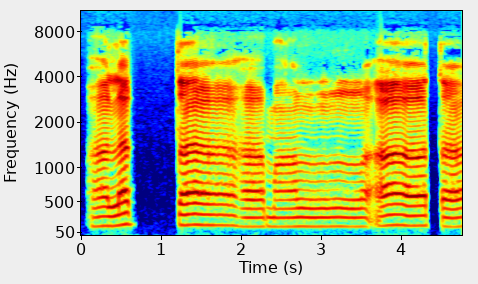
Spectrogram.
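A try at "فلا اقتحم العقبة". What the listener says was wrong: আকাবা কোনোটাই টান হবে না। বাত নয় বাহ। গোল তায়ের উপরে যদি আমরা দাঁড়াই তখন গোল তাটি হা হয়ে যায়।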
